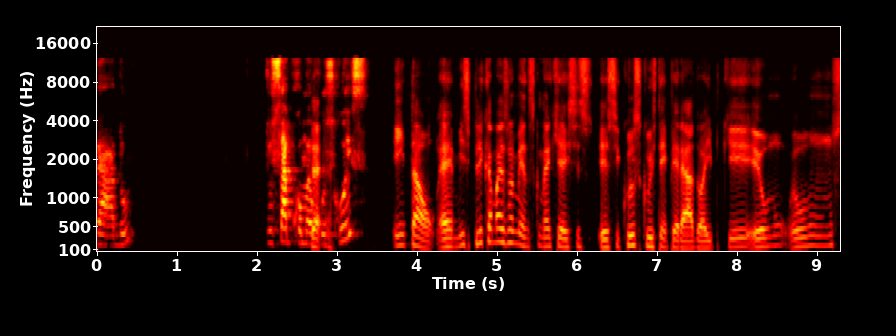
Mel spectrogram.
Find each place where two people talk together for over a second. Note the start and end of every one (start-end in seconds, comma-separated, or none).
none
